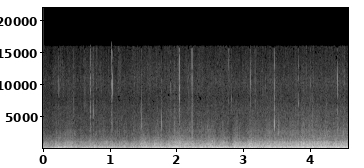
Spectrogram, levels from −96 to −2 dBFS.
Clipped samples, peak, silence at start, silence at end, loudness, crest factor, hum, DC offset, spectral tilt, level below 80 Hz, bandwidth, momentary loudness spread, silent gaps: under 0.1%; -4 dBFS; 0 s; 0 s; -24 LUFS; 18 dB; none; under 0.1%; -8 dB/octave; -32 dBFS; 16 kHz; 7 LU; none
